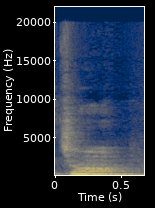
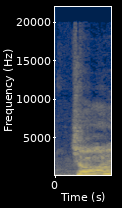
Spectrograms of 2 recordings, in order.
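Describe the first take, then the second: First: "chon" with a strong falling tune to imply very early; emphatic chon. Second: Said in the usual way. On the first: Shown as a demonstration. Teacher contrasting plain and emphatic "chon" for students, stressed fall. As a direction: hit "chon" hard and let the pitch fall. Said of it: "the way you say it to imply early is chon". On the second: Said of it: "Chon is just like this".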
